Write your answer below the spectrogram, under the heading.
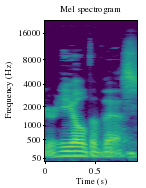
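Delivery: put-on calm, soothing voice. Imitating a healer from a soothing video: imitating a healer's calming voice. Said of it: "this really, like, calming voice".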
